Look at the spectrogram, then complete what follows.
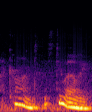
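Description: A man voices a reluctant young woman in a literary story. The manner is gentle and reasoning. It comes through thin and phone-like, with clear noise behind it. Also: medium pitch, very animated, a little slow. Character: reluctant young woman parrying a marriage proposal. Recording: muffled phone-like sound, noisy, roomy echo.

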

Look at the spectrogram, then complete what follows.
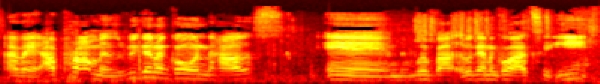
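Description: A woman's voice: lowish voice, quick pace, bright, forceful tone. A young woman, chatting casually to her viewers while filming in a car. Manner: chatty, laughing, addresses viewers as y'all. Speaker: vlogger. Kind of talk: casual vlog chat. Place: inside a parked and moving car. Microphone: handheld camera at arm's length. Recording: noisy car interior.

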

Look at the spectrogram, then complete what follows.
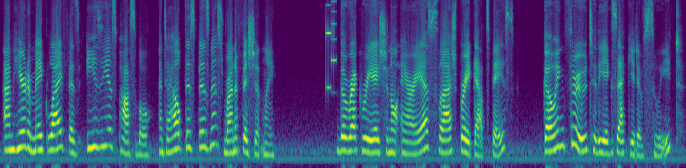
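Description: A woman's voice: a little high, expressive, moderate pace, fairly bright tone, a little hiss or hum. A woman playing a polished, efficient executive assistant in a video game cutscene, composed and formal. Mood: courteous, composed. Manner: composed, formal, scripted welcome.

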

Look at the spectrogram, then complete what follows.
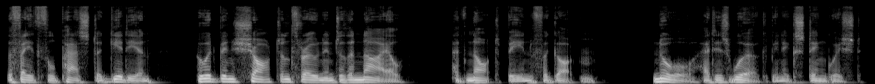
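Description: A man with a very low voice reads a memoir as an audiobook, measured and earnest. The recording is close and dry, with no room sound. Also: mellow, no echo. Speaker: audiobook reader. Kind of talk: first-person memoir narration.

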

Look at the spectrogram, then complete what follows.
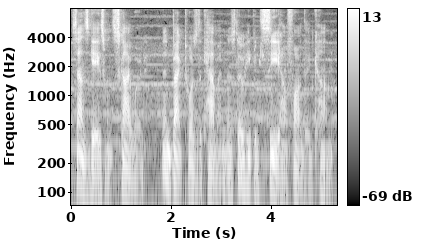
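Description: Low voiced guy narrating fantasy tale, very animated, clear music behind. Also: moderate pace. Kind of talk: scripted fantasy story narration.

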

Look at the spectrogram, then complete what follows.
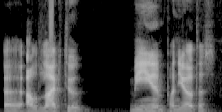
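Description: A man's voice: medium pitch, unhurried, bright, forceful tone, clean tone. A man in his twenties politely interviewing guests, speaking close on a studio microphone. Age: 20s. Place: acoustically padded radio studio. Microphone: close broadcast mic.

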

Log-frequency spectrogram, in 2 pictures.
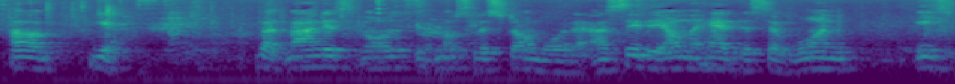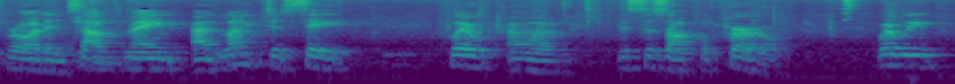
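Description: A man speaking as a council member at a public meeting, halting and repeating himself as he searches for words. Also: medium pitch, steady tone, bright, forceful tone. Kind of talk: informal public meeting discussion. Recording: echoey room, distant mic, faint noise.

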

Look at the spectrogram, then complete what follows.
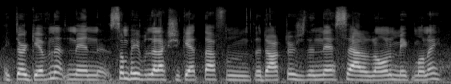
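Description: A woman's voice: medium pitch, little pitch movement, fast talker, a little hiss or hum. A young woman with a Northern Irish accent, talking casually and matter-of-factly in a documentary interview. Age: young adult. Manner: casual, matter-of-fact, local slang.

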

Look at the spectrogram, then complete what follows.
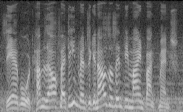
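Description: A man's voice: high voice, big pitch swings, normal speed. An actor playing a simple, gullible, talkative village man in an adventure game, with naive, colloquial speech. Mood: indignant, puzzled. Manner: naive, colloquial, exaggerated swings of emphasis. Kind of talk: dubbed adventure game dialogue. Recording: music behind the voice. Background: game music.

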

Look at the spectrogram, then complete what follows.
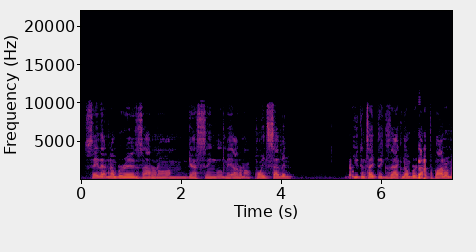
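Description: A man giving an informal, unscripted software tutorial, explaining step by step and sometimes searching for words. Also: mid-range voice.

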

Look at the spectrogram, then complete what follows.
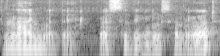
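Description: Very deep, gravelly-voiced man demonstrating. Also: slight background noise. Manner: unhurried, with frequent "uh" and "um" fillers. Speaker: fishing rod repair instructor. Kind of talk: casual how-to demonstration. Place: indoors at a workbench.

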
